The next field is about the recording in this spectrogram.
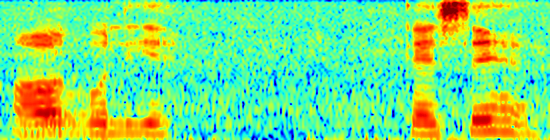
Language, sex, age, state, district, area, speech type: Urdu, female, 60+, Bihar, Gaya, urban, spontaneous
